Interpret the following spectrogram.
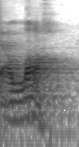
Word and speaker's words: Allah: And it's interesting that the way this is pronounced in Arabic, the L is darkened, and people say Allah, which has the effect of changing the colour of this vowel as well. It's the only L in Arabic that stands by itself that has that dark pronunciation.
